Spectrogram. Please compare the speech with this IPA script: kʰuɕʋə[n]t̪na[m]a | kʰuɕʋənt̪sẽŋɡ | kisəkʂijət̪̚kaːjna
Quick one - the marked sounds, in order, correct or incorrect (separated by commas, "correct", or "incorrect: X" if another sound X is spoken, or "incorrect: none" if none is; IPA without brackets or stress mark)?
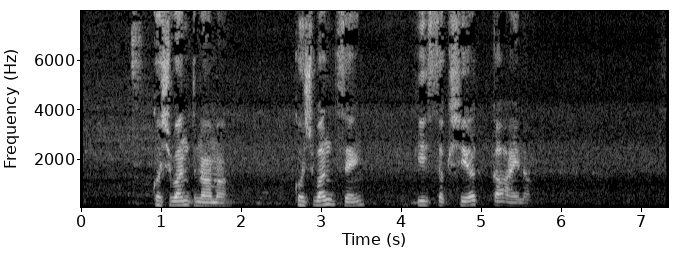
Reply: correct, correct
